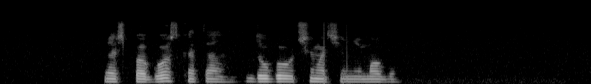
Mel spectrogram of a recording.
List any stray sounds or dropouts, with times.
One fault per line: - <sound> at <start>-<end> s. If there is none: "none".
none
